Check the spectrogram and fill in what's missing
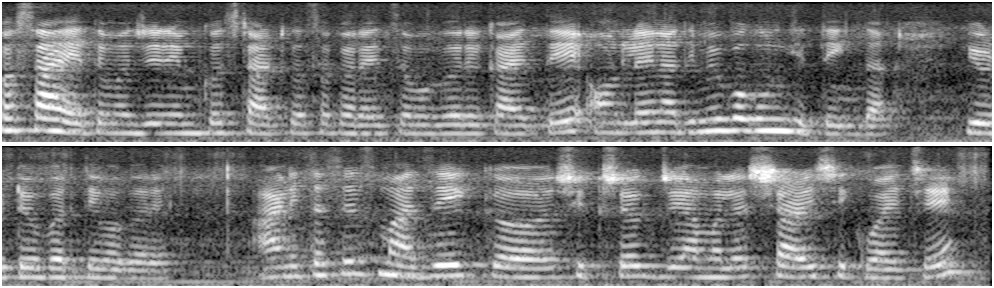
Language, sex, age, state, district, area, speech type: Marathi, female, 18-30, Maharashtra, Solapur, urban, spontaneous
